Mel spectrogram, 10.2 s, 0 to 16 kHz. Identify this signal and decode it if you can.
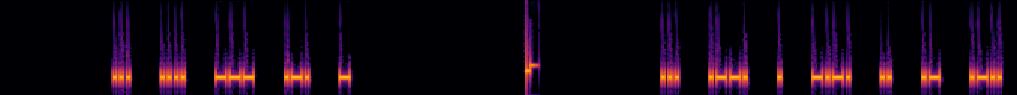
Morse code, heard as a keyed tone, about 34 wpm, spaced as for 20 wpm, 700 Hz. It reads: SHORT SPECIAL
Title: 3x Character Spacing - Top 500 Words - 35wpm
